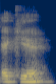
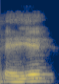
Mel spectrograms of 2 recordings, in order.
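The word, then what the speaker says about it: אהיה: We pronounce it Ekyeh, right? Or in the Pasuk version, Eyeh, Asher Eyeh.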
